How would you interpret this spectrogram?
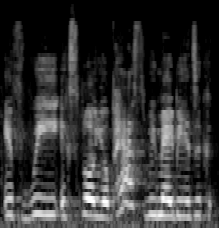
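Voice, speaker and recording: A patient therapist who questions calmly, as a woman plays her, with a high voice. Faint ambience hums behind her. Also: slight background noise, close to an everyday voice. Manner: calm, measured questioning. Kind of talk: stage play acting.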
